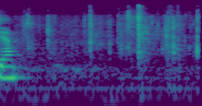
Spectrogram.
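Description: Clear plastic packaging bag crinkling and crackling in irregular little bursts as it is handled and moved about by hand.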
